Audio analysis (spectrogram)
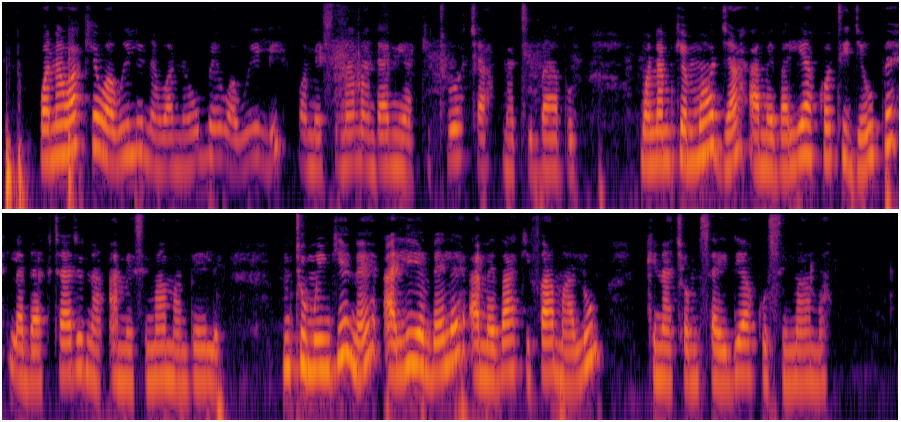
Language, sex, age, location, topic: Swahili, female, 18-24, Kisii, health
